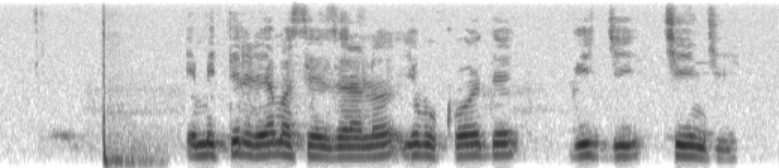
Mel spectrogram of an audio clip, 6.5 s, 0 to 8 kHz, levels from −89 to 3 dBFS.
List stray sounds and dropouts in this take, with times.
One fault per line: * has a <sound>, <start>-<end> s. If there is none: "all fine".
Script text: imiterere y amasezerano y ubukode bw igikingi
* has a thud, 0.8-1.4 s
